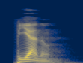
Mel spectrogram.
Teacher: piano tiene la intensidad en la vocal a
